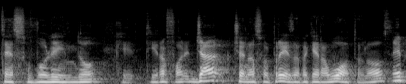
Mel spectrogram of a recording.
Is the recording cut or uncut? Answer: uncut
